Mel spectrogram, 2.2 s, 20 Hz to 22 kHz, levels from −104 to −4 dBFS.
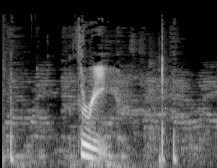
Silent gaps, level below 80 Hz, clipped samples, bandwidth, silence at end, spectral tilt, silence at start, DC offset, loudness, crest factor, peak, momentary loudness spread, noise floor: none; -52 dBFS; under 0.1%; 14.5 kHz; 0.35 s; -4.5 dB/octave; 0.05 s; under 0.1%; -23 LUFS; 20 dB; -8 dBFS; 23 LU; -47 dBFS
